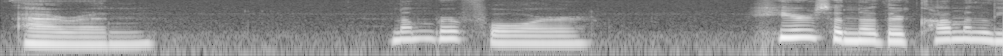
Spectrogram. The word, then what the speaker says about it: Aaron: would say Aeron but native English speakers would pronounce this Aaron Aaron remember the proper English vowel sounds be sure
